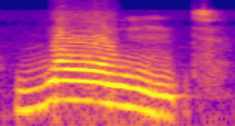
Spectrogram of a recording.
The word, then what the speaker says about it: won't: like that very good now won't first say wo with the w sound at the beginning and at the end and then you add n w now you put it together won't I won't go like that won't let's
